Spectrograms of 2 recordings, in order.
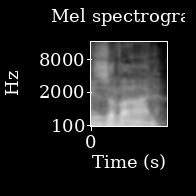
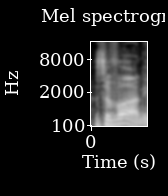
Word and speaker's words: Zevon: How do you say Zevon? – Zevon.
